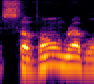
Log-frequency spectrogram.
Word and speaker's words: Shavon Revel: We got to get used to saying that, right? Savone Rebel is how you say his name.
